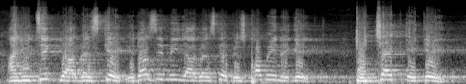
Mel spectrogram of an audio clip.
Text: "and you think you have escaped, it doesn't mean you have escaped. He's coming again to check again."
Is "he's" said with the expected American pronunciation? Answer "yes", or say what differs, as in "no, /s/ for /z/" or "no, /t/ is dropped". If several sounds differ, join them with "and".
no, /s/ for /z/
